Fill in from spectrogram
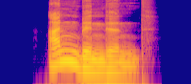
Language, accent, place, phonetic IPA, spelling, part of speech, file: German, Germany, Berlin, [ˈanˌbɪndn̩t], anbindend, verb, De-anbindend.ogg
- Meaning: present participle of anbinden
